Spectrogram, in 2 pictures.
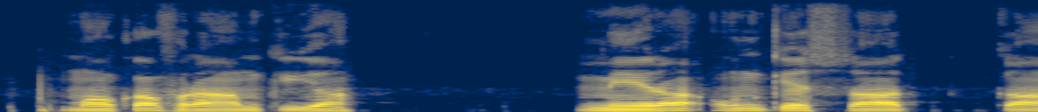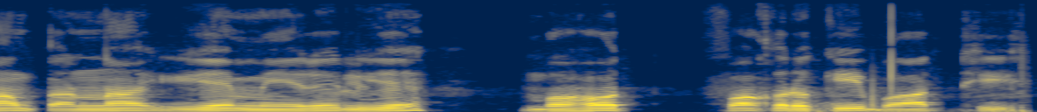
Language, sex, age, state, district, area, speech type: Urdu, male, 18-30, Maharashtra, Nashik, urban, spontaneous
